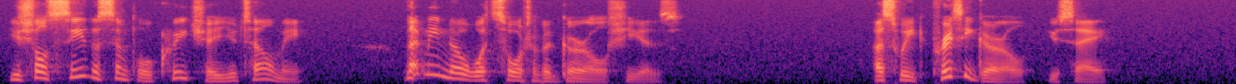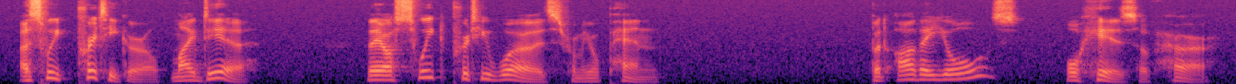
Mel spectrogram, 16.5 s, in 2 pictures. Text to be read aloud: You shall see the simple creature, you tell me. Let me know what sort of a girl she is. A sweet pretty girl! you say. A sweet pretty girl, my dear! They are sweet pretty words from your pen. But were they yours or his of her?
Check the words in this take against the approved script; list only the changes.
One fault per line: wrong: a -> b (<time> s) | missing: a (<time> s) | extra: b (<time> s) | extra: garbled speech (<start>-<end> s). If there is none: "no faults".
wrong: were -> are (14.2 s)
